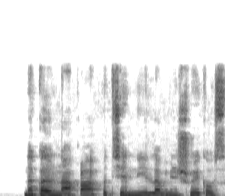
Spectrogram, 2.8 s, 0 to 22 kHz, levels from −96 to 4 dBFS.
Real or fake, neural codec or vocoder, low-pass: fake; vocoder, 44.1 kHz, 128 mel bands, Pupu-Vocoder; 14.4 kHz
